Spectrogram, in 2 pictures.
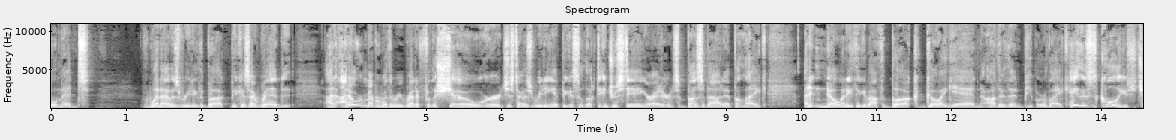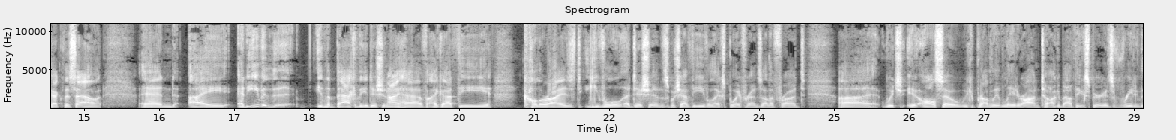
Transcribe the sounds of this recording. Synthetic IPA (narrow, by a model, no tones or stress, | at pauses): ʊ̃mɨ̃nt | wə̃ɾ̃aɪwʌzɹiɾɪ̃ŋðɨbʊk̚b̥ɨkʌzaɪɹɛd | ʔaɪa̰ɪɾõʊ̃nt̚ɹɨmɛ̃mbə˞wɛðə˞wiɹɛɾɨtfə˞ðɨʃoʊə˞d͡ʒʌstaɪwʌzɹiɾɪ̃ŋɨt̚b̥ɨkʌzɨtˡlʊk̚tɪ̃nt͡ʃɹ̥ɨstɪ̃ŋə˞aɪɨd̚hɜ˞d̥sʌ̃mbʌzɨbaʊɾɨt̚b̥ʌt̚ˡlaɪk | aɪɾɪdⁿn̩noʊɛñiθɪ̃ŋɨbaʊt̪̚ðəbʊkɡ̥oʊɪ̃ŋɪ̃nʌðə˞ðɨ̃npʰipl̩ˠwə˞laɪkheɪðɪs̬ɨz̥kʰulˠjɨʃɨd̥̚t͡ʃʰɛk̚ðɪsaʊt̚ʔɨ̃nʔaɪɨ̃nivɨ̃nɨ̃nðɨbækʌvðiɨdɪʃɨ̃naɪɨva̰ɪɡɑt̪̚ðikʰʌlˠə˞aɪzdivl̩ˠɨdɪʃɨ̃nzwɨt͡ʃɨvðiivl̩ˠɛksb̥ɔɪfɹɛ̃ndzn̩ðəfɹʌ̃ntʔʌwɨt͡ʃɪɾʔɔlˠsoʊwikʰɨd̚pʰɹ̥ɑbəblileɪɾə˞ə̃ntʰɔkəbaʊt̪̚ðiɨkspɪɹiɨ̃nsʌvɹiɾɪ̃ŋ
